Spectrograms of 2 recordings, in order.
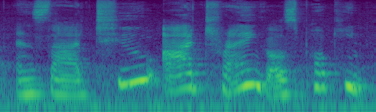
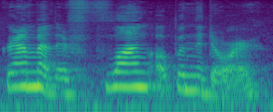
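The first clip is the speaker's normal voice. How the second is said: usual speaking voice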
